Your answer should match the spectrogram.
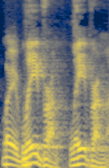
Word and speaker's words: labrum: How do you say that? – Labrum. – I'm missing the R.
